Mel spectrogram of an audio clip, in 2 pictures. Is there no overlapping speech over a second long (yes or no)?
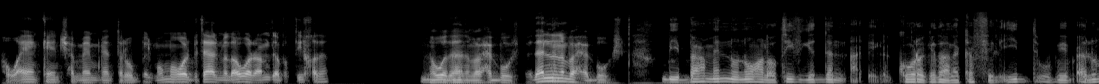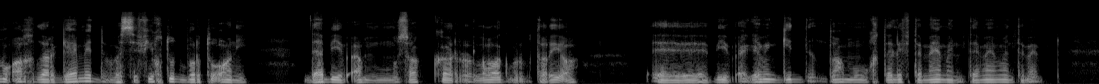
yes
